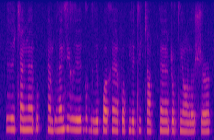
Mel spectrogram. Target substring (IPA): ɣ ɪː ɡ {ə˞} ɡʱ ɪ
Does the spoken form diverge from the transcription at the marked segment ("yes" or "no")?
yes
